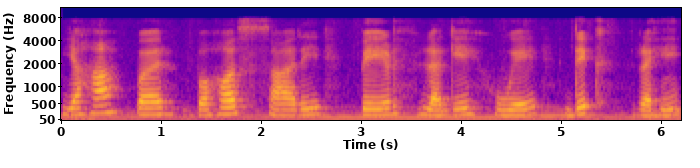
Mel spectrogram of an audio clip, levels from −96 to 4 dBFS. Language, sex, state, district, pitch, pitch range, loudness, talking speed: Hindi, female, Madhya Pradesh, Katni, 170 Hz, 160-185 Hz, -18 LUFS, 85 wpm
